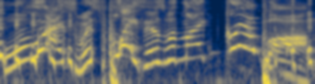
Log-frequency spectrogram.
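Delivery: high, drawn-out movie-trailer disbelief; squealed mock horror, stretched out; hammed-up shock. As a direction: play a body-swap comedy hero discovering the switch. Acting out body-swap movie hero.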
